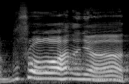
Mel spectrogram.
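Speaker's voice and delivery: high, loud, drawn-out rebuking question; forceful rebuke. Acted. Preacher as Jesus challenging fearful disciples, forceful rebuke.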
